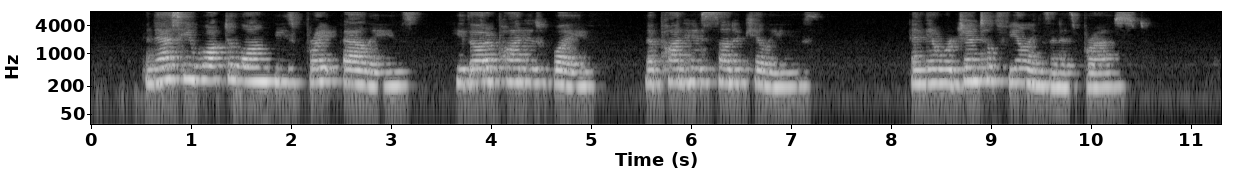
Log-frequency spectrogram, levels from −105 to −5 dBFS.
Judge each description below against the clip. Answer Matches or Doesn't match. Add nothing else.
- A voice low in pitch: Doesn't match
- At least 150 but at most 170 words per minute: Doesn't match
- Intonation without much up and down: Doesn't match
